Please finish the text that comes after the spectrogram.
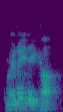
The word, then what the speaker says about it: René Descartes: René Descartes, okay? René. Is that Descartes? How do you spell that?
